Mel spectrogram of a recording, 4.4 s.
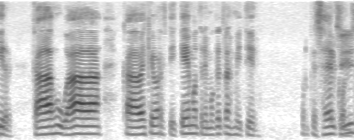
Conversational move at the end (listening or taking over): taking over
